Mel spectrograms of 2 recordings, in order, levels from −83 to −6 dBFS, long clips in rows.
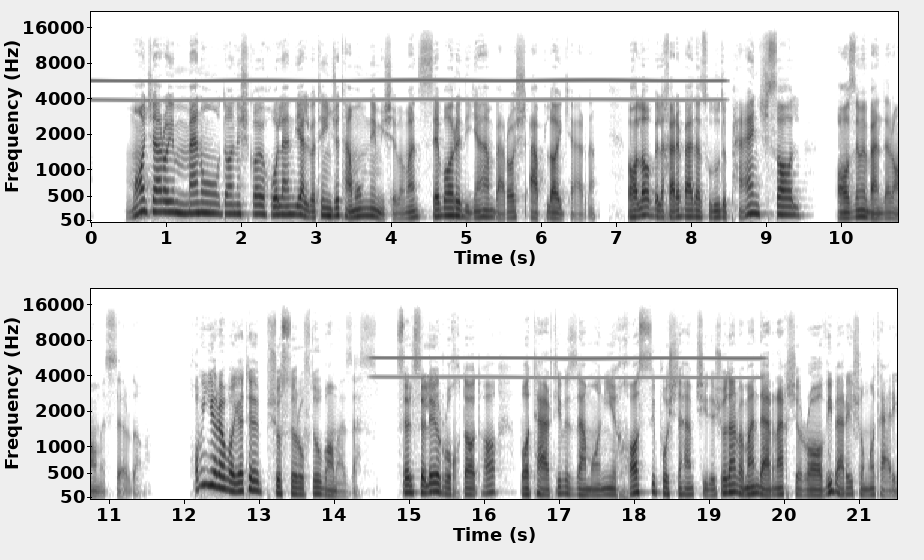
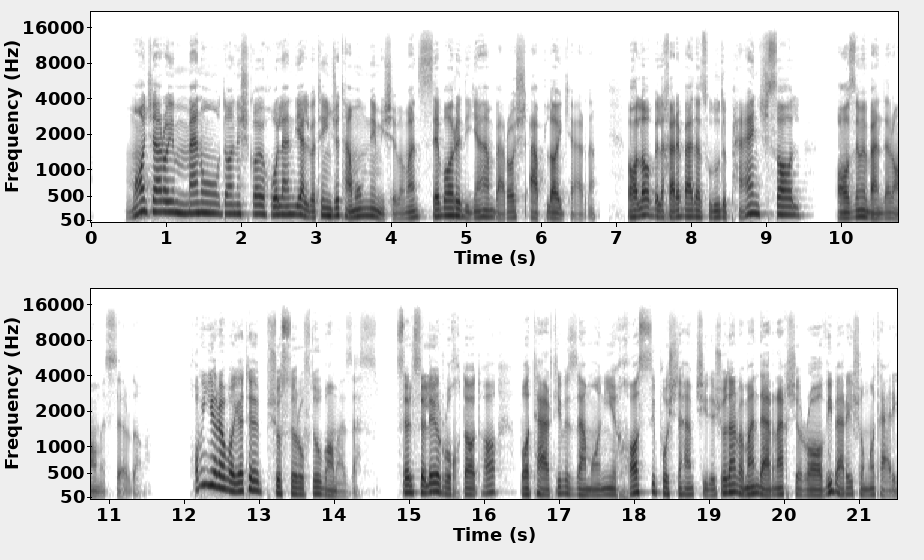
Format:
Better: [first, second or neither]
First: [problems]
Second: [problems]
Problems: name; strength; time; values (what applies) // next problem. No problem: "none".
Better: second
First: high-pitched whine; loud; until 8.5 s and from 14 to 20 s; 5.5 kHz, 9 dB below the speech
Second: none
